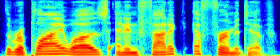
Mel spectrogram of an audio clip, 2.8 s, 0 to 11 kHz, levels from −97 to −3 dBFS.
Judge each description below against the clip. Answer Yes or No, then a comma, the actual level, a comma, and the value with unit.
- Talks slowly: Yes, slow, 130 wpm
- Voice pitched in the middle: No, low, 120 Hz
